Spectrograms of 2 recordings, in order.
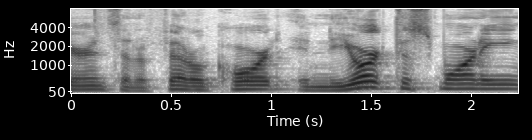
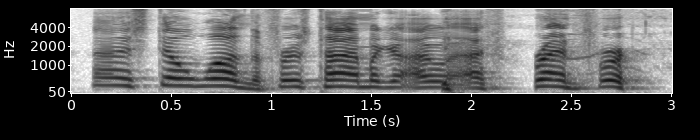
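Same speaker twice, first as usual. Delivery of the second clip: high, loud, bad, fake New Yorker accent. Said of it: "what do you call that accent right there that you're doing".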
